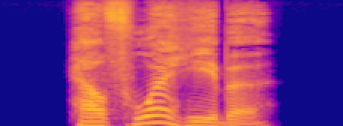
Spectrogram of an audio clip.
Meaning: inflection of hervorheben: 1. first-person singular dependent present 2. first/third-person singular dependent subjunctive I
- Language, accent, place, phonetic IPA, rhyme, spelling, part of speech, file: German, Germany, Berlin, [hɛɐ̯ˈfoːɐ̯ˌheːbə], -oːɐ̯heːbə, hervorhebe, verb, De-hervorhebe.ogg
